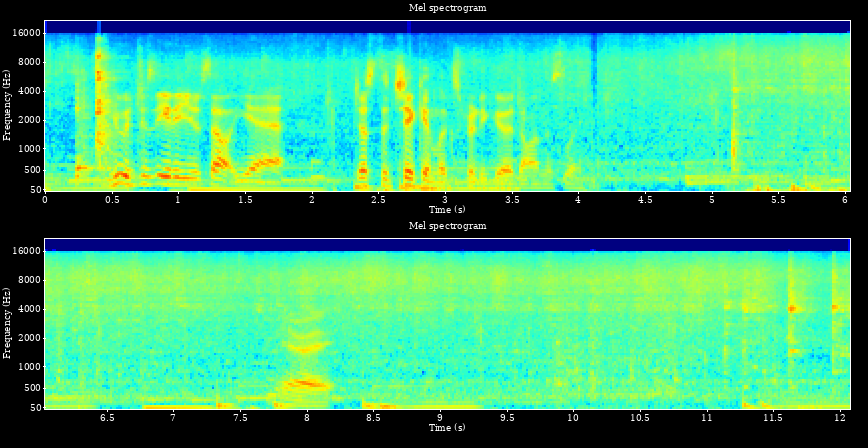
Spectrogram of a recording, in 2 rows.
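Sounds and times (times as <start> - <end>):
food sizzling in hot oil: 0.0 - 12.0
metal spatula tossing in wok: 8.8 - 12.0.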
